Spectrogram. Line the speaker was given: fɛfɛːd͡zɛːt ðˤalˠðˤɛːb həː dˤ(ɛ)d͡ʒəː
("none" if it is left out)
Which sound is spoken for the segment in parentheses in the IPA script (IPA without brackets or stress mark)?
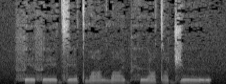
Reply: ɛ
